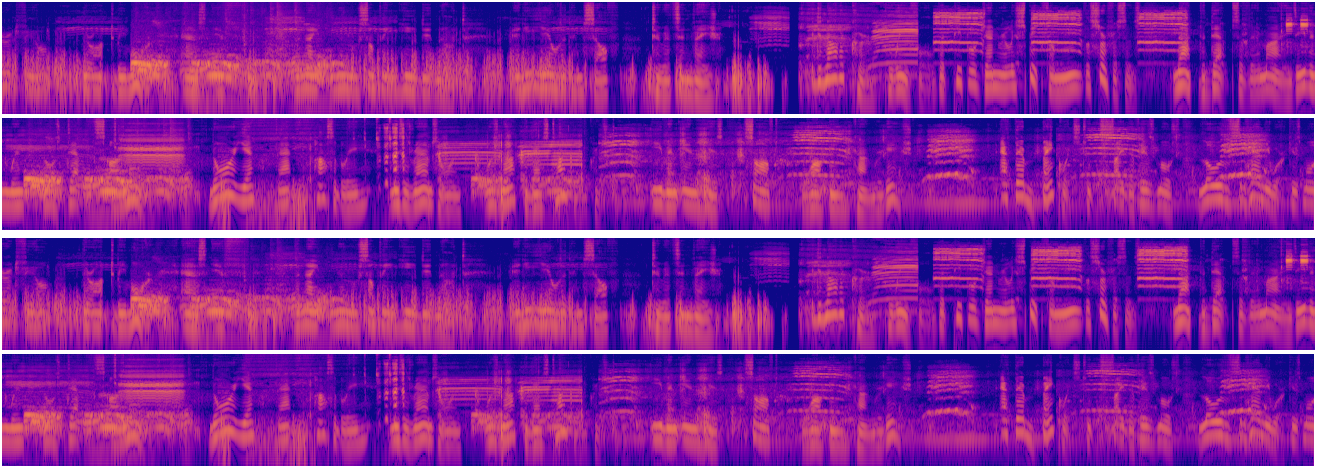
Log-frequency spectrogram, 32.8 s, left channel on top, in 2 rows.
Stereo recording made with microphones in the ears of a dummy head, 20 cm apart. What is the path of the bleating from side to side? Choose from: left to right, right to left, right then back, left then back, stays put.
right then back.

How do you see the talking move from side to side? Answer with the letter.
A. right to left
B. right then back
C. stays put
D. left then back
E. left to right
A.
